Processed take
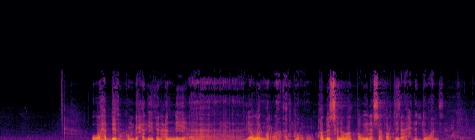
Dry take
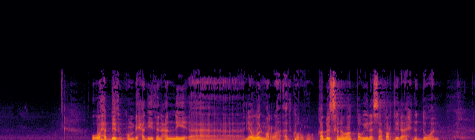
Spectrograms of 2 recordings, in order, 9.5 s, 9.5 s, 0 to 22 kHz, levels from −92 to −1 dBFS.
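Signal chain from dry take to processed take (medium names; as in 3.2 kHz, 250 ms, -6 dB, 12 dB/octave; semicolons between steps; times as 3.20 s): harmony voices -7 st -2 dB; frequency shift -37 Hz; repeats whose band climbs or falls 434 ms, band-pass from 860 Hz, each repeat 1.4 oct, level -10 dB; trim -6 dB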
